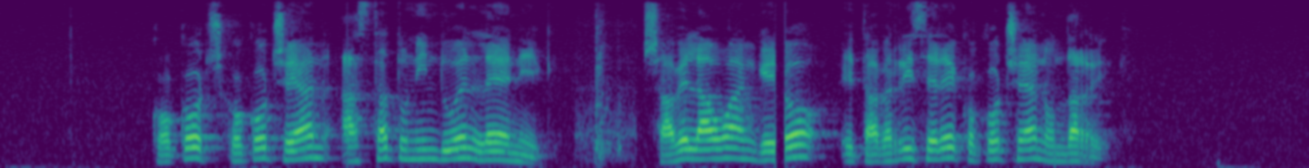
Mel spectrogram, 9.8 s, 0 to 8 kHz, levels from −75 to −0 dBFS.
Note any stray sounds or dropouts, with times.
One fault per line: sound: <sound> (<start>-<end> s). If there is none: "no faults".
sound: thud (4.4-4.7 s)
sound: dropout (5.8-5.9 s)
